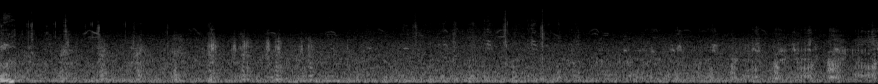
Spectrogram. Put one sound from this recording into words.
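Penguins squawk and chatter all around.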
